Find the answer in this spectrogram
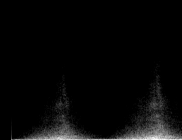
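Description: Intro sound-effect whooshes: two swelling whooshes, the first rising and falling within the first second, the second building up near the end, over a deep, steady bass rumble.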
